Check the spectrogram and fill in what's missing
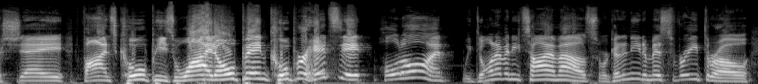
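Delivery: excited play-by-play. Acted. Streamer calls the late three in the finals, loud excited call. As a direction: shout the open three like a big moment.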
